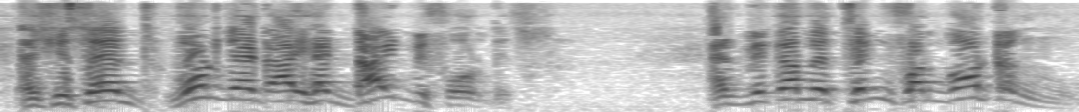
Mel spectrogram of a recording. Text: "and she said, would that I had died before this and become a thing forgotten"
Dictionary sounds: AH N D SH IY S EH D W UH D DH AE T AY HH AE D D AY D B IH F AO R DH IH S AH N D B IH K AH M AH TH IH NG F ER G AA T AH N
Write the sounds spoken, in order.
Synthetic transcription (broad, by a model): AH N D SH IY S EH D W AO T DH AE T AY HH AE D D AY D B IH F AO R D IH S AH N D B IH K AH M AH T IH NG F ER G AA T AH N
